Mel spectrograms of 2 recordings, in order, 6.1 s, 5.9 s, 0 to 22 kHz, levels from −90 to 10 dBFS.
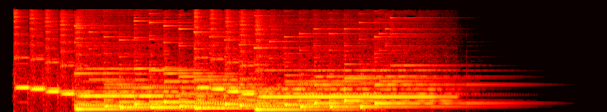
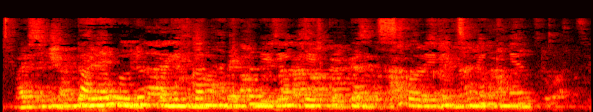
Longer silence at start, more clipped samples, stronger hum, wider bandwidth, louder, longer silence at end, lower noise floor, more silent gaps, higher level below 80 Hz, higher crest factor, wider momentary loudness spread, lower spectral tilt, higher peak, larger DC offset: about the same, 0.15 s vs 0.05 s; neither; neither; first, 15.5 kHz vs 11.5 kHz; about the same, -18 LUFS vs -18 LUFS; first, 1.25 s vs 0.25 s; first, -72 dBFS vs -38 dBFS; neither; about the same, -54 dBFS vs -54 dBFS; about the same, 14 dB vs 16 dB; about the same, 7 LU vs 9 LU; about the same, -6 dB/octave vs -6 dB/octave; about the same, -4 dBFS vs -2 dBFS; neither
